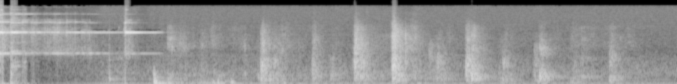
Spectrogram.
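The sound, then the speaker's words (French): Someone rings at a front door: a doorbell gives a bright, ringing chime lasting about a second, then a steady run of about a dozen sharp knocks or thumps follows at an even pace. No one speaks. “Sonne à la porte.”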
